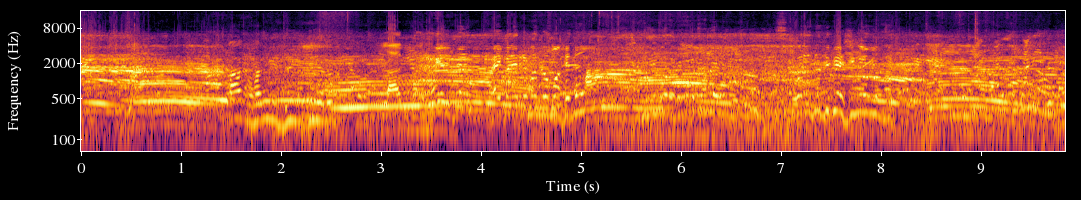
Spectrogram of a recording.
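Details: Sahiwal bull calves traded at Aftabganj market in Dinajpur, Bangladesh, on 2 September 2025, as the market opens: several overlapping moos, some rising and falling, with bargaining voices and crowd chatter throughout.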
